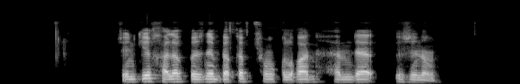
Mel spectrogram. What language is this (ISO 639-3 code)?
uig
